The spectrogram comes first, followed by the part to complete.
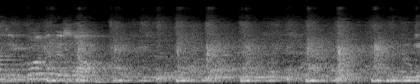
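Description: Capoeira bateria playing live: berimbaus sounding a two-note pattern, with pandeiro jingles and atabaque drum strokes in a steady rhythm.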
